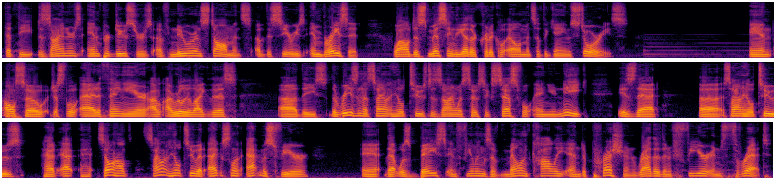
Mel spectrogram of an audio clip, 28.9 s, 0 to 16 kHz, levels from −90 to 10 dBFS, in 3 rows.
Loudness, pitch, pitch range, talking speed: -16 LUFS, 125 Hz, 115-140 Hz, 170 wpm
